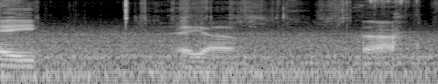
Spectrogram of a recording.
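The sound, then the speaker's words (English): Steady low road and engine rumble inside a moving car at night, continuous and even, with a person talking over it throughout. “it's night. I'm trying to find the cup holder for my coffee, and driving is the number one priority right now.”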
